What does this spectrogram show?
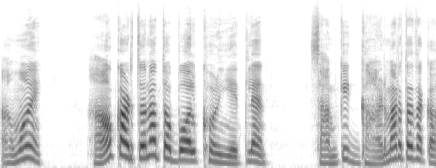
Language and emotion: Goan Konkani, disgusted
